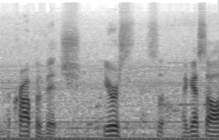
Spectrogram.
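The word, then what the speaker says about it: Akrapovič: from the last video Marco says that you are pronouncing acropovic the right way how are you say it again yeah a crop acropovich you're so I guess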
